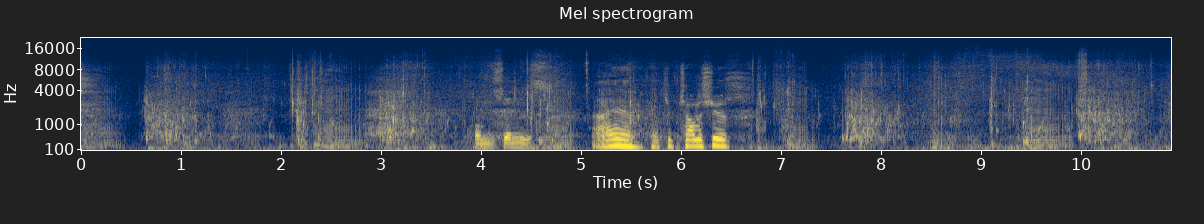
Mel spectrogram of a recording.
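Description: A boat with a dead battery being rowed with oars, the strokes making steady knocking and splashing under men's conversation.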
